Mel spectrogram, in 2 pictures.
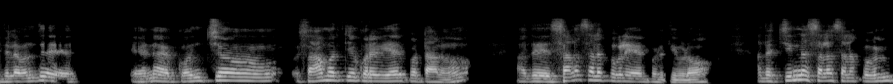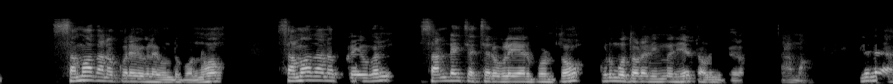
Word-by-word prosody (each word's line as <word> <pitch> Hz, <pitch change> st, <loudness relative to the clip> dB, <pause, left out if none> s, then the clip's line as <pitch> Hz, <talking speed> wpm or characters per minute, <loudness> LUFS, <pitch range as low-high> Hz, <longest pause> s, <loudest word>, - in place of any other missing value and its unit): இதுல 130 Hz, +2 st, 0 dB
வந்து 155 Hz, +7 st, 0 dB, 1.0 s
என்ன 145 Hz, +5 st, -1 dB, 0.3 s
கொஞ்சம் 175 Hz, +4 st, +3 dB, 0.6 s
சாமர்த்திய 185 Hz, +4 st, +2 dB
குறைவு 150 Hz, -2 st, +3 dB
ஏற்பட்டாலும், 140 Hz, -8 st, -1 dB, 0.6 s
அது 135 Hz, +1 st, 0 dB, 0.2 s
சலசலப்புக்கள 185 Hz, -4 st, +1 dB
ஏற்படுத்திவிடும். 110 Hz, -2 st, -1 dB, 0.5 s
அந்த 145 Hz, +1 st, -1 dB
சின்ன 205 Hz, +3 st, +4 dB
சலசலப்புகள், 160 Hz, -3 st, 0 dB, 0.8 s
சமாதான 175 Hz, -1 st, +3 dB
குறைவுகளை 130 Hz, -3 st, +1 dB
உண்டு 110 Hz, +1 st, -3 dB
பண்ணும். 120 Hz, +7 st, +1 dB, 0.7 s
சமாதான 185 Hz, +2 st, +2 dB, 0.2 s
குறைவுகள் 155 Hz, +4 st, +1 dB, 0.4 s
சண்டை 170 Hz, +3 st, +2 dB
சச்சரவுகளை 130 Hz, -2 st, +1 dB
ஏற்படுத்தும். 125 Hz, -, 0 dB, 0.3 s
குடும்பத்தோட 150 Hz, -4 st, +2 dB
நிம்மதியே 125 Hz, +2 st, -2 dB
தொலைஞ்சு 110 Hz, -2 st, -3 dB
போயிரும். 90 Hz, 0 st, -9 dB, 0.4 s
ஆமா. -, -, -12 dB, 0.6 s
இதுல 175 Hz, +3 st, 0 dB
150 Hz, 95 wpm, -24 LUFS, 130-170 Hz, 1.0 s, சின்ன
